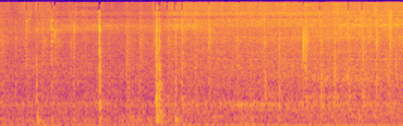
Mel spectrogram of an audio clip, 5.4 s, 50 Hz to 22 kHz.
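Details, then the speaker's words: GMC Sierra 1500 SLT, about one week old, rough idle with scattered sharp clicks and knocks over engine hum on every start, consistent with noisy hydraulic lifter; dealer salesman called it normal. "can you believe the engine failed just one week after buying the truck and every time I started the engine it made a strange noise"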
